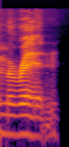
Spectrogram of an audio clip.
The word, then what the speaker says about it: Marin: something and i saw sana marin or marin depending on how people pronounce it so sono marin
